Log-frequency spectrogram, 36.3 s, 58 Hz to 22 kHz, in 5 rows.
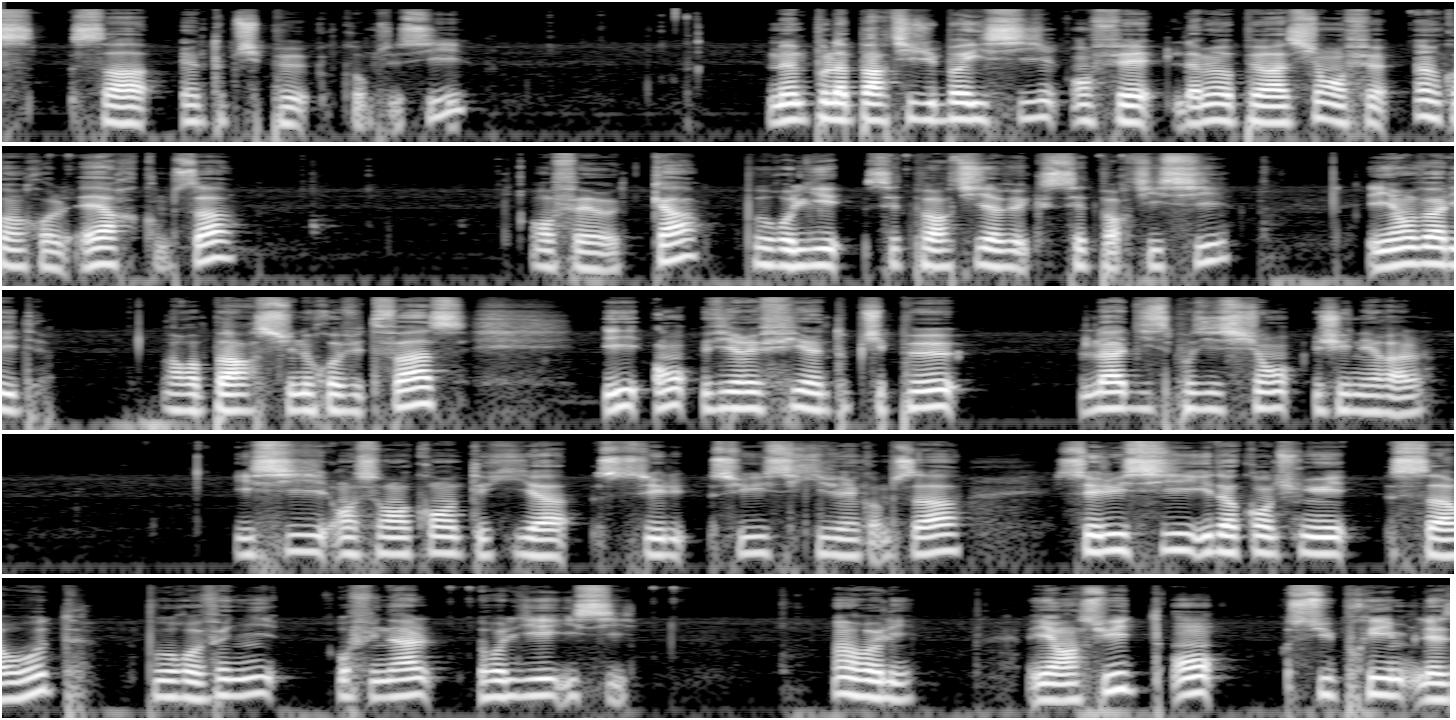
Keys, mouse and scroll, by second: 0.2-1.2 scroll down 7, 1.2-1.9 scroll up 4, 1.9 scroll down 3, 2.2-5.9 middle drag, 6.0 ctrl+r, 7.9-8.7 scroll up 2, 8.7 middle click, 9.2-9.7 scroll up 2, 9.7 middle click, 10.6 k, 14.2-15.1 scroll down 2, 15.1 KP_1, 16.2-17.5 scroll up 3, 17.5 scroll down 2, 17.7-20.8 middle drag, 30.3 k, 34.3 KP_1, 35.4 ctrl+Tab.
